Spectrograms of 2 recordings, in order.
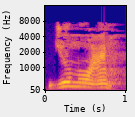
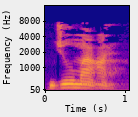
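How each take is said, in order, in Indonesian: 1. Huruf m diikuti vokal u. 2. Huruf m diikuti vokal a. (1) "Ada yang membacanya dengan jumu'ah" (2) "bi fathil mim jumaah"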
